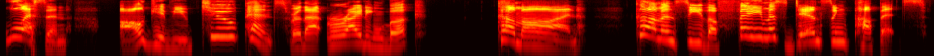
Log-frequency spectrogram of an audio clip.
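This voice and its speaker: A pushy showman selling tickets, as a woman puts him on, loud and coaxing. His voice bounces up and down in a dry, close storybook reading. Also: wildly swooping pitch, takes it slowly, no room sound, full character voice. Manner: coaxing, loud salesman pitch.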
